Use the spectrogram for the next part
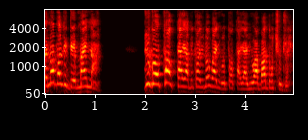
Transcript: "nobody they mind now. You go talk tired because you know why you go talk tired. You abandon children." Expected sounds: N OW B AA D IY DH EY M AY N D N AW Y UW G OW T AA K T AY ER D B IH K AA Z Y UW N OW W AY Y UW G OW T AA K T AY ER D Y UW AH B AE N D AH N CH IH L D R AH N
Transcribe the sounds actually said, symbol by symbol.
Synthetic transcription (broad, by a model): N OW B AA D IY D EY M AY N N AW Y UW G OW T AA K T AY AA B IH K AA S Y UW N OW W AY Y UW G OW T AA K T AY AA Y UW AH B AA D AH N CH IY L D R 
